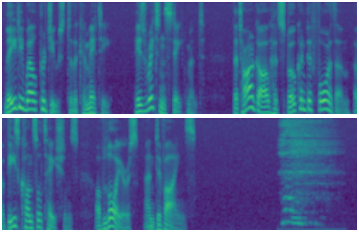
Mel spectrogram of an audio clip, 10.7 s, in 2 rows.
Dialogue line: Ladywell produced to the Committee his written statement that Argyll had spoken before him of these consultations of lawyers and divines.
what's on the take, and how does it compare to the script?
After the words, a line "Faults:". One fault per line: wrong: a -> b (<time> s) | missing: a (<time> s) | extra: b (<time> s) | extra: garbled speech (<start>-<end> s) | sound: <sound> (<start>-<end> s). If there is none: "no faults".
Ladywell produced to the Committee his written statement that Argyll had spoken before them of these consultations of lawyers and divines.
Faults:
wrong: him -> them (5.0 s)
sound: sigh (9.5-10.5 s)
